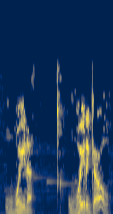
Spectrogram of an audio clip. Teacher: Way to go!这个在听力的难点是什么？这个 to 弱化成的，因为 to 前面是一个元音， to 可以弱化成 d 这个发音，变成 way to go.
